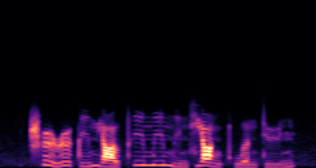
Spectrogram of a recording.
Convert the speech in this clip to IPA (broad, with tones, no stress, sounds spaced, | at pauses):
ʈ͡ʂʰ ɻ̩˥˨ ɻ ɻ̩˥˨ t̪ i˨˦ m j ɑ˨˩ ʊ̯ t̪ʰ i˦ m i˦ m i˨˩ n ɕ j ɑ˥˨ ŋ kʰ w ə˨˩ n t̪ y˨˦ n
